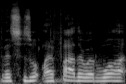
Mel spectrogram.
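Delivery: teary-eyed, welling-up, near-crying voice. Retelling a game scene where Nada speaks with a tear in his eye: tearful Nada impression. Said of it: "a tear in his eye".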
